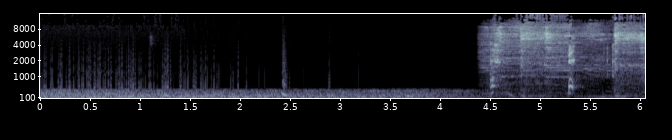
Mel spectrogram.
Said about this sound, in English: And this is a pattern that we think we can attribute to two fin whales that are swimming together, calling back and forth. And right about now, you're going to hear this.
